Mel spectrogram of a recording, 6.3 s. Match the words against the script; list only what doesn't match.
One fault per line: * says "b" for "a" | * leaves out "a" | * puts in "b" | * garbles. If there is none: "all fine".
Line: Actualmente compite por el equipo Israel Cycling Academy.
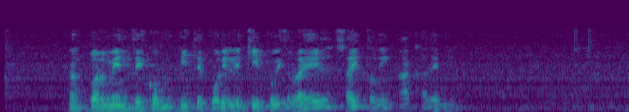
all fine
